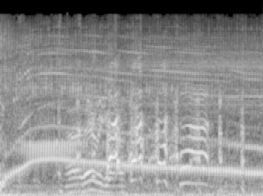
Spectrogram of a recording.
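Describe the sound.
A voice imitates Tinkerbell, the official Mark in the Morning helicopter, with a steady, buzzing hum that rises in pitch at the start and holds, broken by choppy rhythmic pulses for about three seconds.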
